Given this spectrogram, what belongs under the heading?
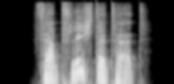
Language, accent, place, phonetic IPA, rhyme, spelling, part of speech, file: German, Germany, Berlin, [fɛɐ̯ˈp͡flɪçtətət], -ɪçtətət, verpflichtetet, verb, De-verpflichtetet.ogg
- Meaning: inflection of verpflichten: 1. second-person plural preterite 2. second-person plural subjunctive II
